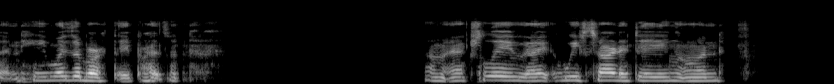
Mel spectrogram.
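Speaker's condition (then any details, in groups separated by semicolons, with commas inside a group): Cerebral palsy; uses walker, no wheelchair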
